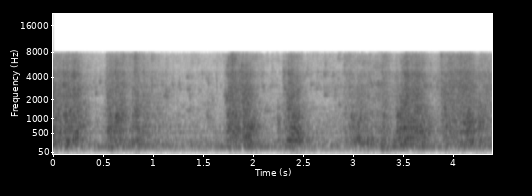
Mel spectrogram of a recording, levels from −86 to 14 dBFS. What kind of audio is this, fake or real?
real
